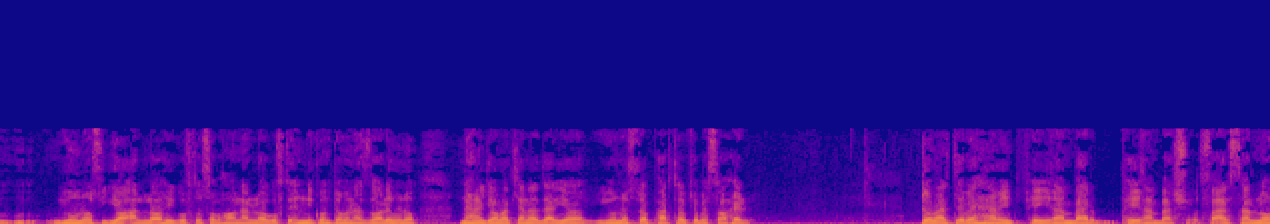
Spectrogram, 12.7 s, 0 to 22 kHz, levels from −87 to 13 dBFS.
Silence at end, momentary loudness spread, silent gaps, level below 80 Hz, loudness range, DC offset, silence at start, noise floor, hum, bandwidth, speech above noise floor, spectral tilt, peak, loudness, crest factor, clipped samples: 0 s; 6 LU; none; -46 dBFS; 3 LU; under 0.1%; 0 s; -47 dBFS; none; 9.8 kHz; 26 dB; -8 dB/octave; -10 dBFS; -21 LUFS; 12 dB; under 0.1%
